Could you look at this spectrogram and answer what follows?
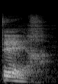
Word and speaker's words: terre: Then we have terre, terre. Don't pronounce that, so it's not terrain, it's terre.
